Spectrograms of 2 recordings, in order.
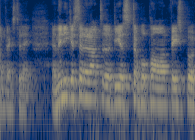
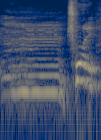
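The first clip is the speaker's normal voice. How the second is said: distracted buyer; 8 semitones higher, much slower than usual. Sales coach mimicking nervous buyer changing subject, high squeal. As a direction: play a nervous buyer dodging the question. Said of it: "So they're like".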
